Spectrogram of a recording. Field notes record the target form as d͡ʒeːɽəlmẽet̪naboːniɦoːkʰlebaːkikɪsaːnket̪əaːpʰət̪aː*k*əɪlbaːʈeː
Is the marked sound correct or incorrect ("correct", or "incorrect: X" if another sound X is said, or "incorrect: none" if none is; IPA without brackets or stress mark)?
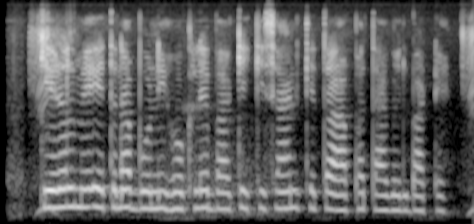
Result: incorrect: ɡ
